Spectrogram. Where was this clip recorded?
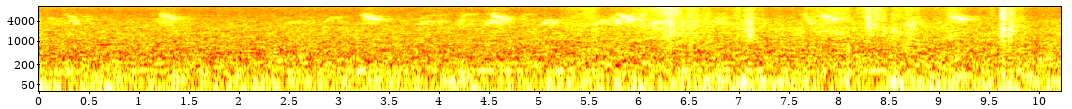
in a park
